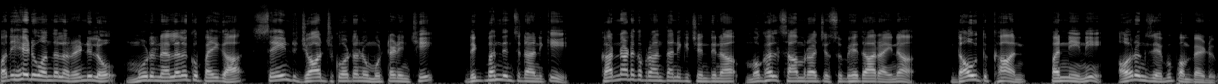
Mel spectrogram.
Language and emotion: Telugu, neutral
